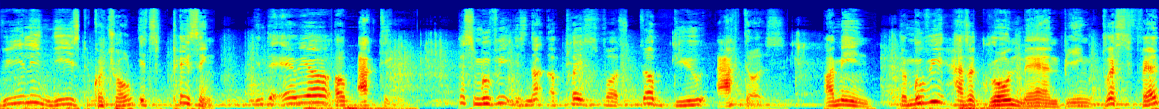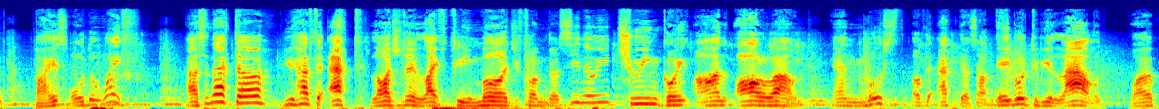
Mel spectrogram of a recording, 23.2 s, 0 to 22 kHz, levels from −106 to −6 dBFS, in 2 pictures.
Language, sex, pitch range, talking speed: English, male, 145-185 Hz, 170 wpm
